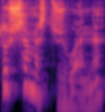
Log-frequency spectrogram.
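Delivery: rising question intonation on the name. Explaining portuguese questions use only intonation, rising question intonation. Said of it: "Like, are you called Joanna? ... just intonation".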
